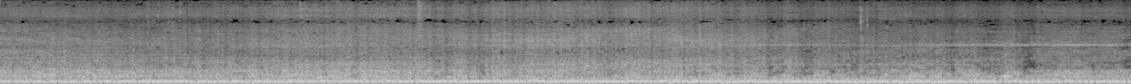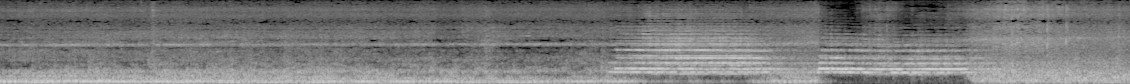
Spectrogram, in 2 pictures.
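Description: Passenger express train pulled by a diesel-electric locomotive rolling past, with a steady low engine drone and the rumble of coaches on the rails. Near the end the locomotive's horn sounds twice, each blast lasting about a second and a half.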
